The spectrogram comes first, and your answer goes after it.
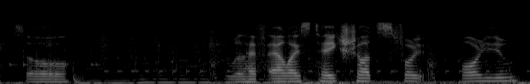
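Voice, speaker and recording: A man talks at a fairly slow pace with fairly even intonation while music plays in the background. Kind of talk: game review voiceover. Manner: monotone.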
